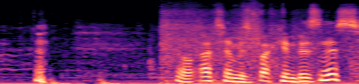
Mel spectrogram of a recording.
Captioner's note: laughter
